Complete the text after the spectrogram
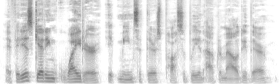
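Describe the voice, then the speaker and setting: A man with a fairly low voice speaks as an expert guest in a medical interview. He explains methodically and didactically in measured phrases, and the sound is dry with little room echo. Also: expressive, darkish tone.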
